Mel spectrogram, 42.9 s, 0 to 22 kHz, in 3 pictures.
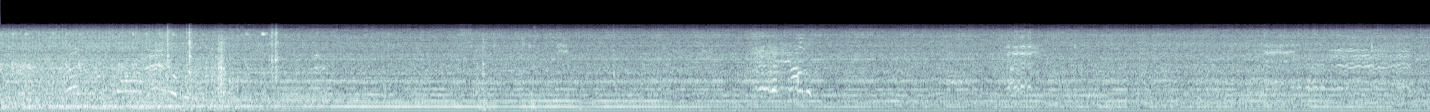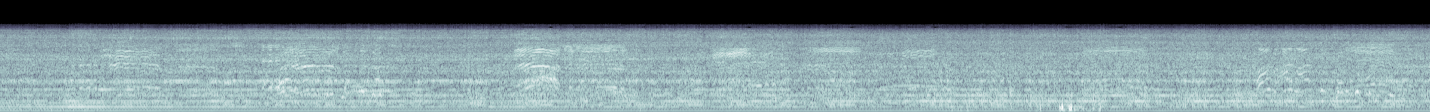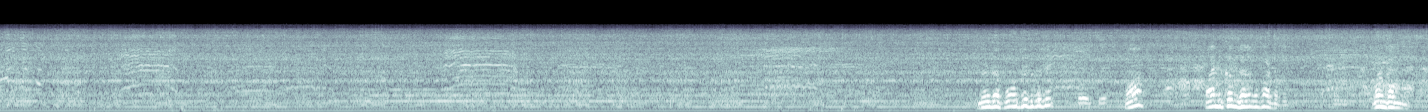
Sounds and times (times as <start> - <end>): Bleat: 7.5 - 8.1, 10.0 - 10.5, 12.5 - 14.2, 15.0 - 18.3, 19.4 - 20.7, 21.4 - 23.9, 25.0 - 25.9, 27.1 - 29.0, 29.7 - 32.0, 32.9 - 34.8, 35.9 - 37.3, 38.8 - 39.7, 41.7 - 42.7.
